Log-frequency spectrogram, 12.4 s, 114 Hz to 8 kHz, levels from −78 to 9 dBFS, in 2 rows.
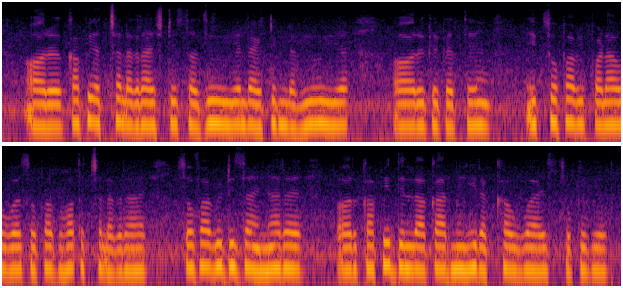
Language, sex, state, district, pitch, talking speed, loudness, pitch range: Hindi, female, Chhattisgarh, Sarguja, 190 Hz, 225 wpm, -16 LUFS, 180-195 Hz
